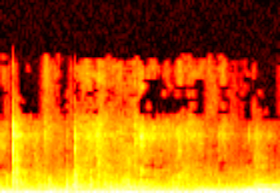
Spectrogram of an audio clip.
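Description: Low steady background hum of room tone, with no distinct events.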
